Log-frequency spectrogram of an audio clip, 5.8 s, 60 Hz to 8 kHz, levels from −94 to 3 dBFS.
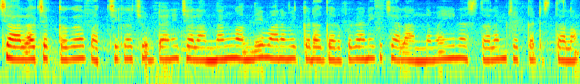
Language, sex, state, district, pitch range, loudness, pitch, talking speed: Telugu, female, Andhra Pradesh, Srikakulam, 255-275 Hz, -18 LUFS, 265 Hz, 155 wpm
